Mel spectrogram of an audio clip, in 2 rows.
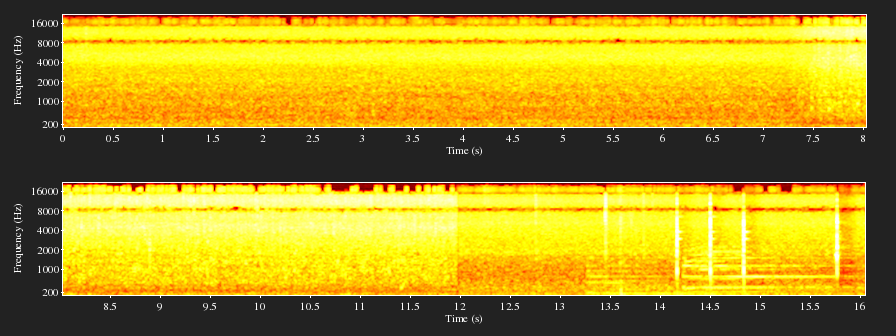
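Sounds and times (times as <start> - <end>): forest stream flowing: 6.2 - 16.0
music: 13.3 - 16.0.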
